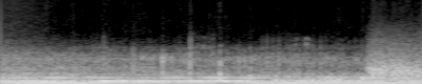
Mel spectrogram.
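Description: Background music: a low, steady rumbling drone with a few held low tones.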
